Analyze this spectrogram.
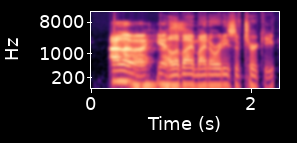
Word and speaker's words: Alevi: Participated in various protests to oppose discrimination against the Christian, Jewish, and how do you pronounce that? Alevi? Alevi, yes.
